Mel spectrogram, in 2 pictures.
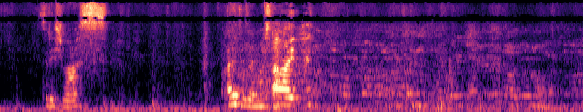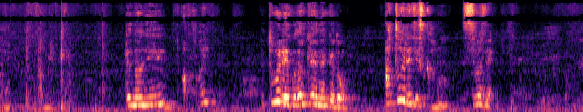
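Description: A young woman speaks close by.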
